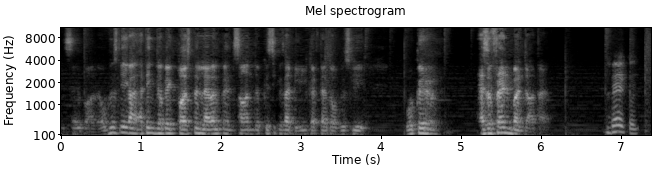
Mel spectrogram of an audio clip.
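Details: Adult man speaking; ordinary speech.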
